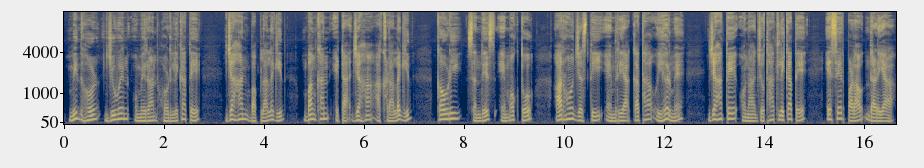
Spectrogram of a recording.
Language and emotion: Santali, neutral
